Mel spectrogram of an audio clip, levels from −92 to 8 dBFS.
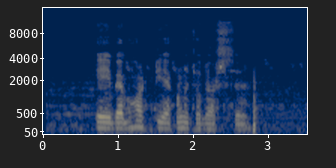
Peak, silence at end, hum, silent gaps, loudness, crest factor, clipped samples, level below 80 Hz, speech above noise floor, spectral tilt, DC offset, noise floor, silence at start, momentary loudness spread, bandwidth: -24 dBFS; 0.65 s; none; none; -44 LUFS; 20 dB; under 0.1%; -68 dBFS; 30 dB; -6 dB/octave; under 0.1%; -72 dBFS; 0.3 s; 11 LU; 11.5 kHz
